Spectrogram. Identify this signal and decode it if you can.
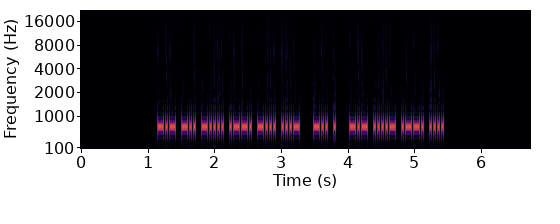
Morse code, heard as a keyed tone, about 37 wpm, 700 Hz. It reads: KD6PBV DE K4PH
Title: USA Callsign DE Callsign 40wpm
